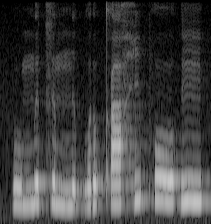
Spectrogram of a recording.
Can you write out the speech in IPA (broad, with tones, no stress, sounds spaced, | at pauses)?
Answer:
u˨ m ɪ˦ t͡s ɪ˨ m n i˨ ɡʷ ɪ˦ ɾ ʊ˦ kʼ a˦ h i˦ pʰ oː˦ | ĩ˦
